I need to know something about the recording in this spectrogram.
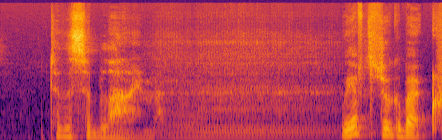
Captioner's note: coffee machine humming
